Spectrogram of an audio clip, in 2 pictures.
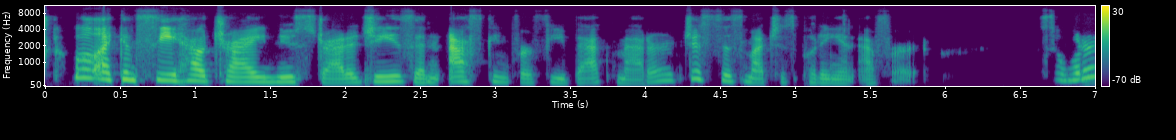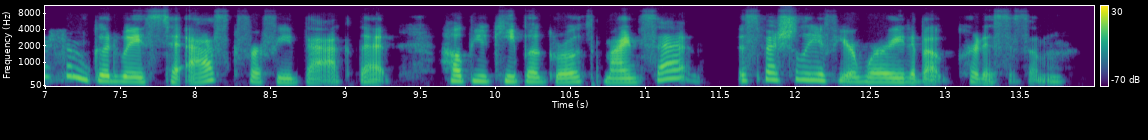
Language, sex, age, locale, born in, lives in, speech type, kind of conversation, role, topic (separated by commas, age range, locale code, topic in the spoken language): English, female, 40-44, en-US, United States, United States, read, expert-assistant, asker, How can you develop a growth mindset?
